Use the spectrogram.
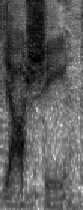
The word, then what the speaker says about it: Yoshi: Yoshi? Due to their incredibly fast acceleration, This guy is Australian, so he does pronounce Yoshi as Yashi.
